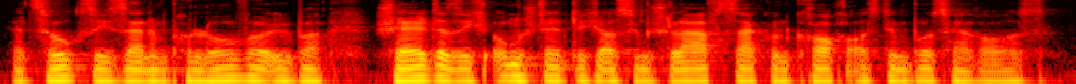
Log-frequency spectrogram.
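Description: Male audiobook narrator, very low voice, calm and measured. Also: breathy edge.

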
